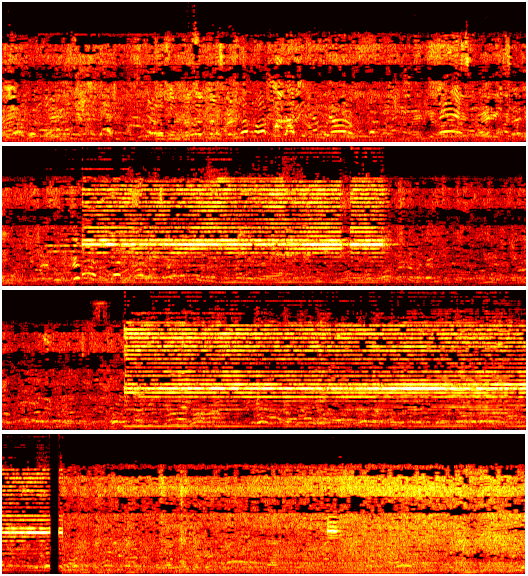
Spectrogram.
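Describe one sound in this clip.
A crowd of men and women talks and shouts outdoors.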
